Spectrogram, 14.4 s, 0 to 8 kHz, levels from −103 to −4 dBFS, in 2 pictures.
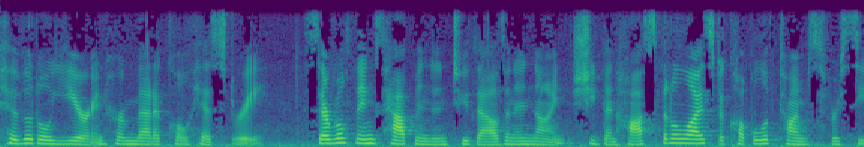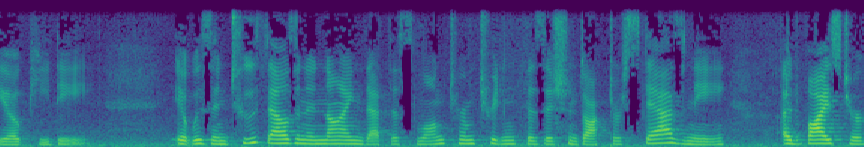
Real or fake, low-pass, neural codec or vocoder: real; 7.2 kHz; none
